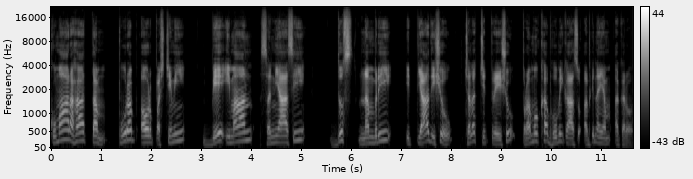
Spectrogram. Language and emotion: Sanskrit, neutral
